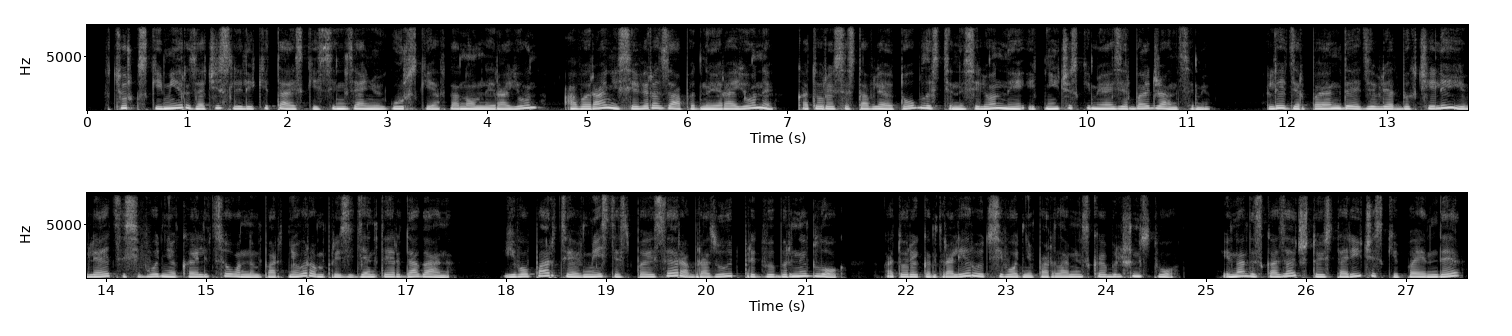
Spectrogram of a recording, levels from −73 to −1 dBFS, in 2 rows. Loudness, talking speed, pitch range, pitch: -20 LUFS, 105 wpm, 160-195 Hz, 175 Hz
